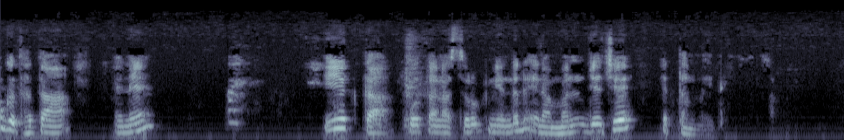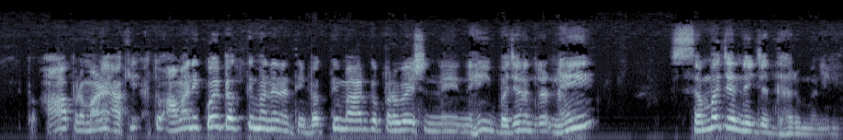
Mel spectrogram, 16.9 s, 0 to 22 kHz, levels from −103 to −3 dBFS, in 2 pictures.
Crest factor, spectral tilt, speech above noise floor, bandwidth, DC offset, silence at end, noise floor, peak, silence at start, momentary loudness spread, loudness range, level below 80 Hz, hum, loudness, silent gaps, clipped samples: 22 dB; -3 dB/octave; 37 dB; 15 kHz; under 0.1%; 0.05 s; -70 dBFS; -14 dBFS; 0 s; 16 LU; 6 LU; -64 dBFS; 60 Hz at -65 dBFS; -32 LUFS; none; under 0.1%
